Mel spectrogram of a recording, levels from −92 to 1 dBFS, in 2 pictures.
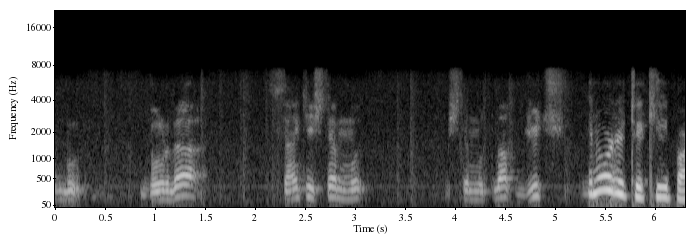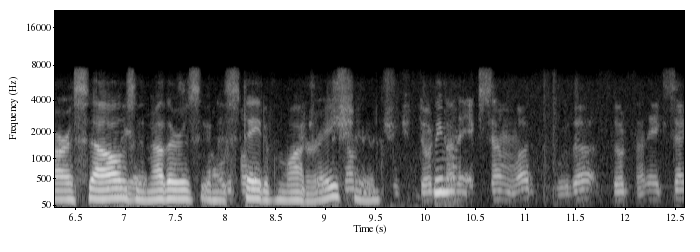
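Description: At 6.53, 7.03, 7.67, 8.47 and 9.18 s the speech ducks in bursts of roughly 0.1 to 0.4 s, from slight to deep. This is likely speech suppressed in double talk. The waveform shows notched envelope dips, and the spectrogram thins.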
